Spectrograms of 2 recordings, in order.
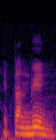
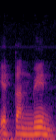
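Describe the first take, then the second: No difference in how they are said.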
